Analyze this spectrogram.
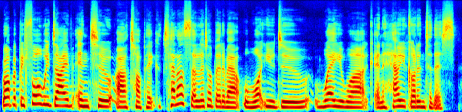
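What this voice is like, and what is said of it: British accent. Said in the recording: “it's a pleasure to have a British guest this time ... It keeps my accent a little bit stronger. When I speak to Americans, it gets watered down.”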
